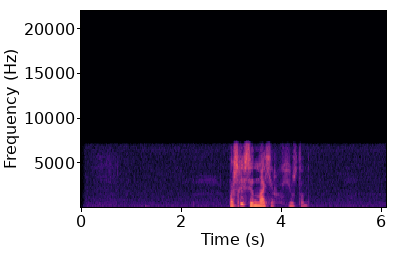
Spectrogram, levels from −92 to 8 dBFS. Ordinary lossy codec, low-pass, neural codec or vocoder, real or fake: none; 7.2 kHz; none; real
